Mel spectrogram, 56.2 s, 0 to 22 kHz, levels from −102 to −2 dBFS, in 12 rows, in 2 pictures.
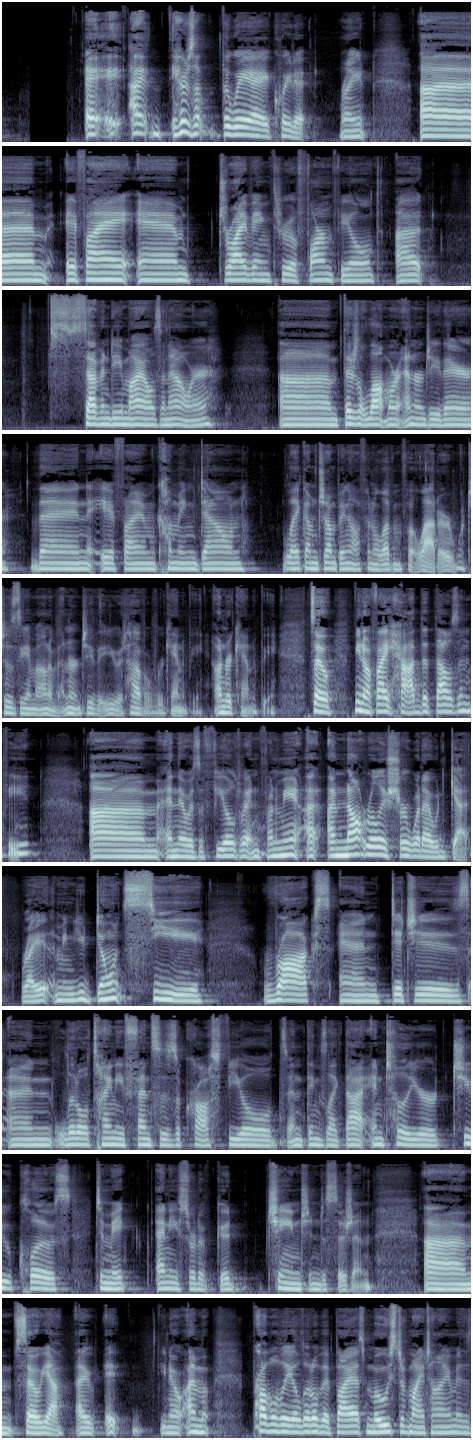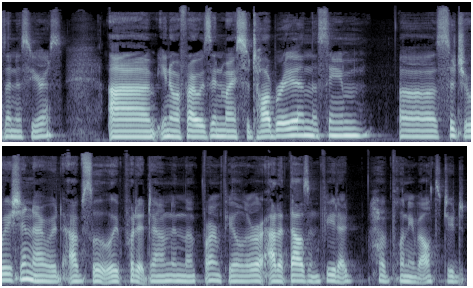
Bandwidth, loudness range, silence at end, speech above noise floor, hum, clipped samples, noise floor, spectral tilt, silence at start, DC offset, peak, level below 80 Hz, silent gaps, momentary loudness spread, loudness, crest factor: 19.5 kHz; 6 LU; 0.05 s; 41 dB; none; under 0.1%; -64 dBFS; -5 dB/octave; 0.8 s; under 0.1%; -4 dBFS; -60 dBFS; none; 11 LU; -22 LUFS; 18 dB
